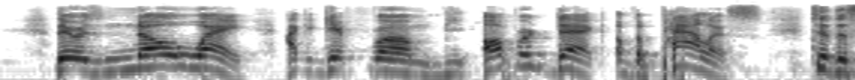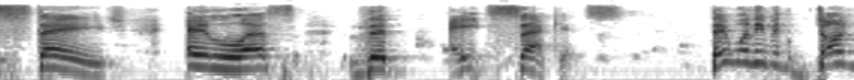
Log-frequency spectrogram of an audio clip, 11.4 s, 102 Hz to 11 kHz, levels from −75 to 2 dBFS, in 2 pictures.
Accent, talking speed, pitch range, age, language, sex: American, 135 wpm, 140-195 Hz, 30-49, English, male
